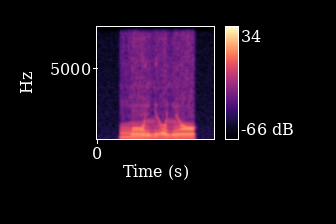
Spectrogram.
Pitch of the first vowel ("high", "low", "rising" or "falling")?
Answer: low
